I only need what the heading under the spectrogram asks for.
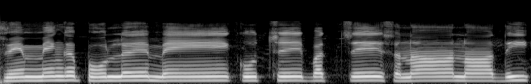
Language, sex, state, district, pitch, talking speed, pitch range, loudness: Hindi, female, Haryana, Jhajjar, 180 Hz, 80 wpm, 175-185 Hz, -11 LUFS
